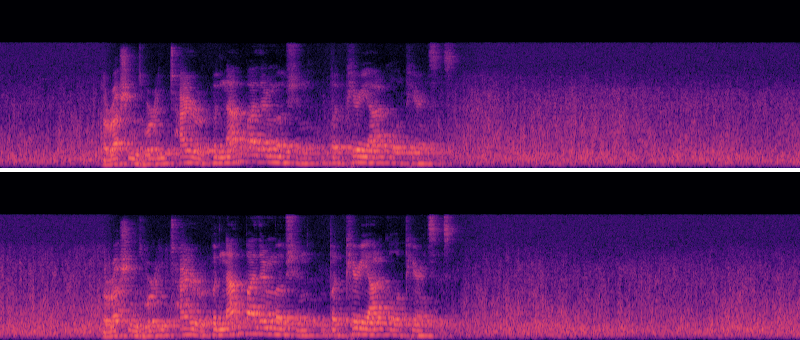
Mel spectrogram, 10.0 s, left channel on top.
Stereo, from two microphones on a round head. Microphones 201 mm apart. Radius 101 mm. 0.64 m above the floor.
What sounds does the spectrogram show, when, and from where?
1.3 s a man speaking: 20° left (ahead or behind), 0.7 m
2.6 s a man speaking: 50° right (ahead or behind), 0.9 m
